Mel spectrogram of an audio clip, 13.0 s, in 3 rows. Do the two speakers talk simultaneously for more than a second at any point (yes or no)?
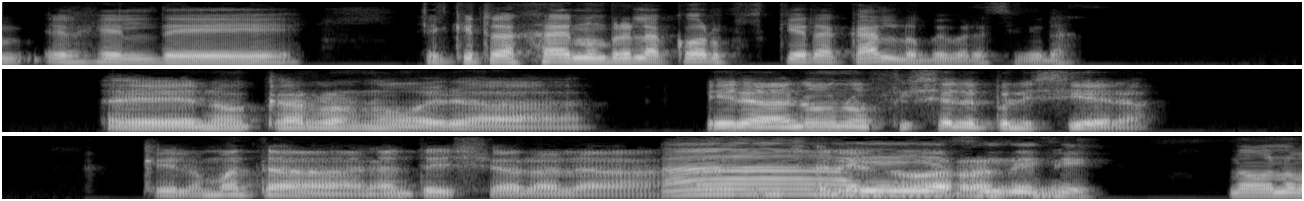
yes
